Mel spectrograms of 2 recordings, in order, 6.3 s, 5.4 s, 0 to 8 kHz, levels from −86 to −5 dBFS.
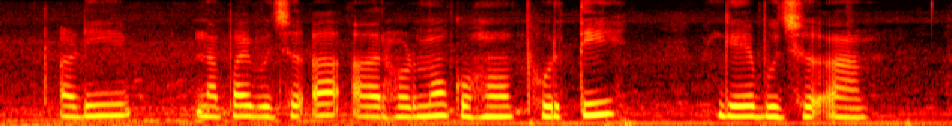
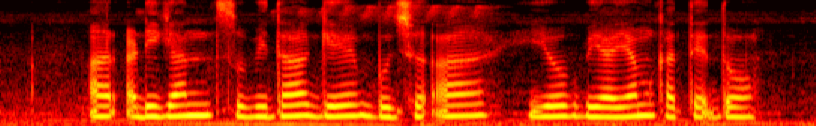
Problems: background sounds at intervals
